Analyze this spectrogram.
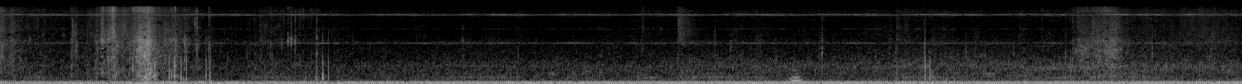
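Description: A monkey shuffles and rustles against a tree trunk close by.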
